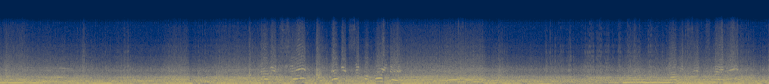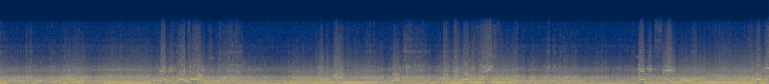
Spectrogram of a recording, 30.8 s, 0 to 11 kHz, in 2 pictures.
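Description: A Fiat 126p's air-cooled two-cylinder engine driven hard on a gravel rally stage, heard from inside the car. The engine note climbs and drops again and again with throttle and gear, over scattered short clicks and rattles.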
